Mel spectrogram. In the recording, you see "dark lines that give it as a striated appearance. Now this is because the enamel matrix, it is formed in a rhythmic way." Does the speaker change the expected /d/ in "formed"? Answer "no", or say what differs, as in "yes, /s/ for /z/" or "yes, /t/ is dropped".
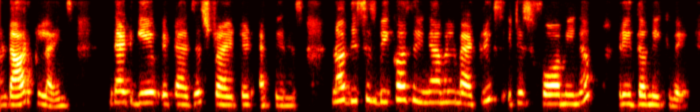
yes, /d/ is dropped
